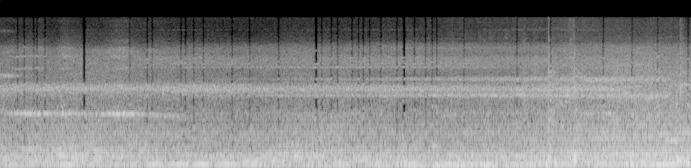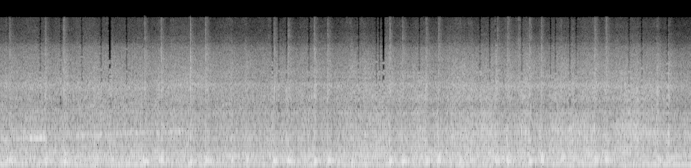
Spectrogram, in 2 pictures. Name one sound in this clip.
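An electric train hums steadily nearby.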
